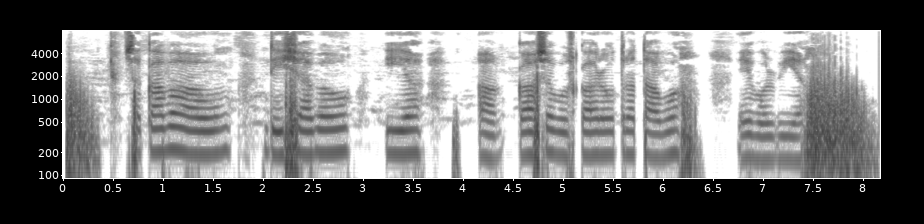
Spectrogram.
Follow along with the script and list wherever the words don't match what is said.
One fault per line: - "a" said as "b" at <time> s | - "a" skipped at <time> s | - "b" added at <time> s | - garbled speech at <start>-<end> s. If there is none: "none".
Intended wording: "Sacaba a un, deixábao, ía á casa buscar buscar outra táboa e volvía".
- "buscar" skipped at 5.4 s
